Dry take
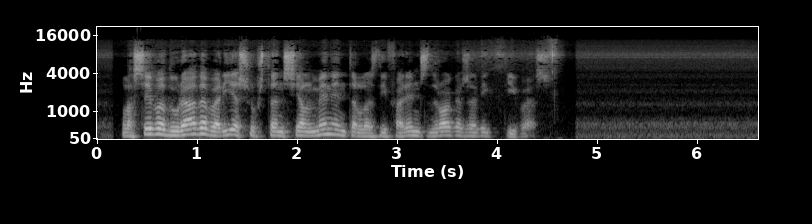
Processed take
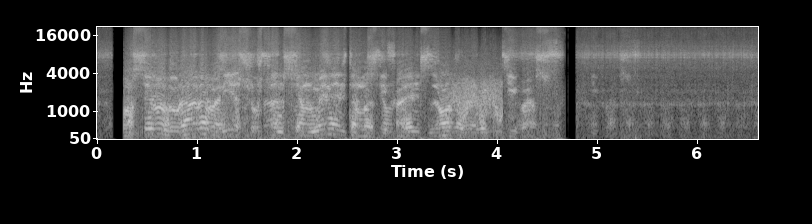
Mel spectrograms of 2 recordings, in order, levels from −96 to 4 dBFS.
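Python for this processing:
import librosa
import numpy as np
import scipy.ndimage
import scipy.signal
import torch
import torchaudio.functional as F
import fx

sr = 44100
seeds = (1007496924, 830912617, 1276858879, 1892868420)

y = fx.delta_mod(x, sr, bps=16000, step_db=-45.0, at=(3.53, 4.05))
y = fx.peak_eq(y, sr, hz=540.0, db=-3.5, octaves=0.77)
y = y + 10.0 ** (-19.5 / 20.0) * np.pad(y, (int(830 * sr / 1000.0), 0))[:len(y)]
y = fx.filter_lfo_highpass(y, sr, shape='sine', hz=5.4, low_hz=800.0, high_hz=1600.0, q=1.9)
y = fx.fuzz(y, sr, gain_db=52.0, gate_db=-57.0)
y = y * librosa.db_to_amplitude(-4.0)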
